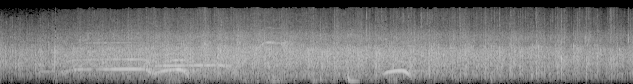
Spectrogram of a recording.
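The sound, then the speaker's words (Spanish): Audience applause welcoming a guest speaker at a church service: steady, sustained clapping from a crowd, fairly soft, with a few voices calling out over it. “Entonces vamos abriendo nuestros corazones y recibiéndoles el día de hoy con un fuerte aplauso a Larry Walkemeyer.”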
